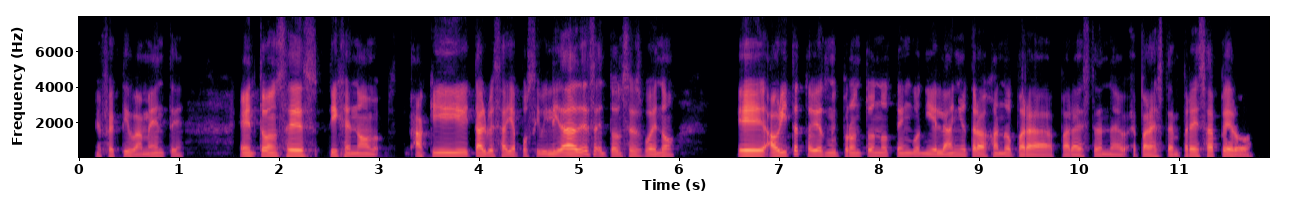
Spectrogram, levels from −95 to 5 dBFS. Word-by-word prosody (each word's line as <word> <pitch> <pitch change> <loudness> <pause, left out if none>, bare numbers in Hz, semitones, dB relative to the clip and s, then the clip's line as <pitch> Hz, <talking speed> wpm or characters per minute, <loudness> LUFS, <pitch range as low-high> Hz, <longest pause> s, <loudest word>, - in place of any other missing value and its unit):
Efectivamente. 120 0 -5 0.5
Entonces 145 +1 +2
dije: 145 -2 0
"No, 135 -3 -3 0.3
aquí 150 +1 +1
tal 140 -1 +5
vez 145 0 -5
haya 130 -1 0
posibilidades", 170 +11 +3
entonces, 135 -5 -5
bueno, 160 +7 -2 0.6
eh, 150 0 +9
ahorita 160 +7 +2
todavía 150 -3 0
es 140 - -10
muy 145 -1 -6
pronto, 145 +3 -4
no 145 -1 -5
tengo 140 0 -6
ni 130 -2 -4
el 120 0 -1
año 155 +7 -2
trabajando 135 -1 -1
para 115 -5 +1
para 115 -1 -2
esta 120 +2 -7
nuev 115 0 -7
para 115 -1 +1
esta 115 +4 -6
empresa, 130 +5 -1
pero 115 -8 0
140 Hz, 155 wpm, -27 LUFS, 125-150 Hz, 0.6 s, eh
